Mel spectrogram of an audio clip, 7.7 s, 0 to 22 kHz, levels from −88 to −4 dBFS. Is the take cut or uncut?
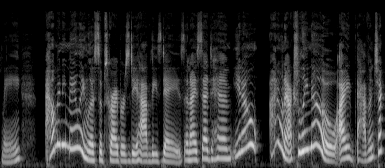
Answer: uncut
